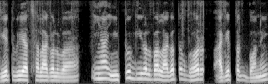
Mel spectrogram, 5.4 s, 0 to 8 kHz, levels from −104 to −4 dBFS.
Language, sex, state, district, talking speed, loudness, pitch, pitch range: Bhojpuri, male, Bihar, Muzaffarpur, 155 wpm, -18 LUFS, 155 Hz, 140-175 Hz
